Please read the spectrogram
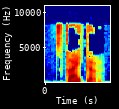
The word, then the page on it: striker: Indonesian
